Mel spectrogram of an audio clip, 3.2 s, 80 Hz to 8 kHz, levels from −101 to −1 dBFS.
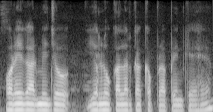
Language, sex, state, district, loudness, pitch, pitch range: Hindi, male, Arunachal Pradesh, Papum Pare, -19 LUFS, 115 Hz, 105-120 Hz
